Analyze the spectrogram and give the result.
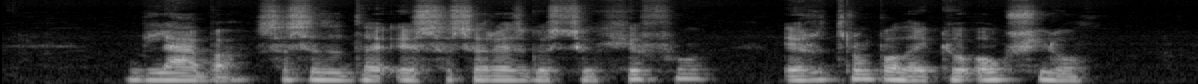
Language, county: Lithuanian, Alytus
